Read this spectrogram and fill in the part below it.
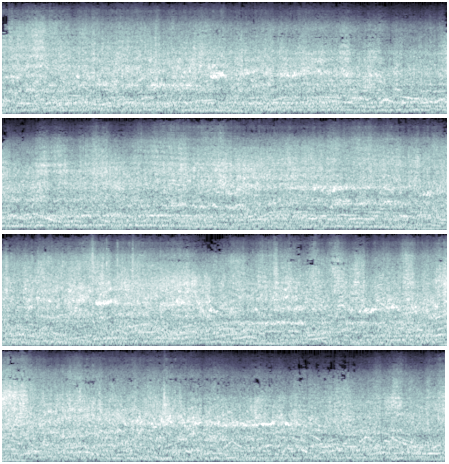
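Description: Race car engines rise and fall in pitch as the cars speed past.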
